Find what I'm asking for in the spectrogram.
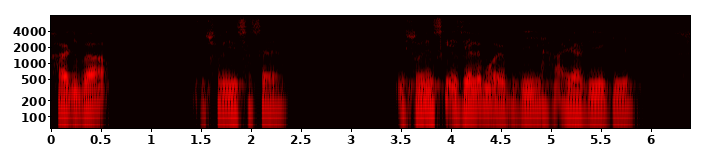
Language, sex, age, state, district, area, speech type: Manipuri, male, 60+, Manipur, Imphal East, urban, spontaneous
